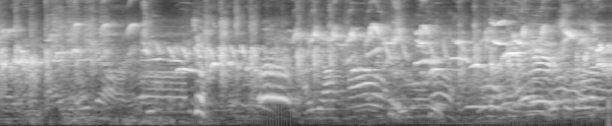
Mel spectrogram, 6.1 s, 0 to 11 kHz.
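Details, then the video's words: Young Oriental magpie-robin (murai batu), one year four months old, pours out a dense, varied song of rich sweeping whistles and quick chirps, tangled with overlapping sounds throughout. "burung murai batu paud baru 1tahun 4bulan"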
